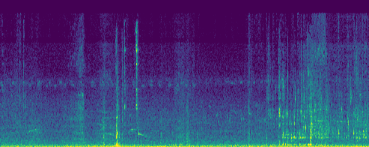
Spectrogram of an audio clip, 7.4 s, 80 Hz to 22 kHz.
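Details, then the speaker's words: 2013 Jeep Wrangler JK after water pump replacement, refilled with 50/50 coolant: quiet irregular gurgle and trickle under a low hum as trapped air bleeds out of the loosened bleeder until coolant appears; air bleeding from cooling system. "it's getting louder there's water you hear it stop mhm okay that means we tighten that back up"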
